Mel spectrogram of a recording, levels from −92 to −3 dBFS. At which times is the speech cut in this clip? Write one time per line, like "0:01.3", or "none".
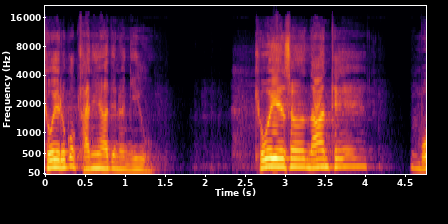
none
